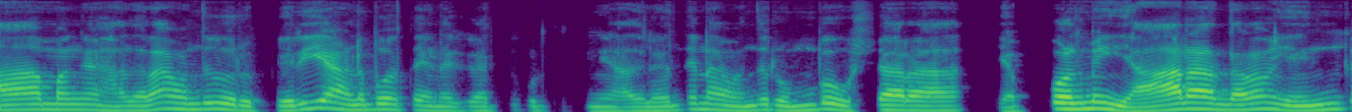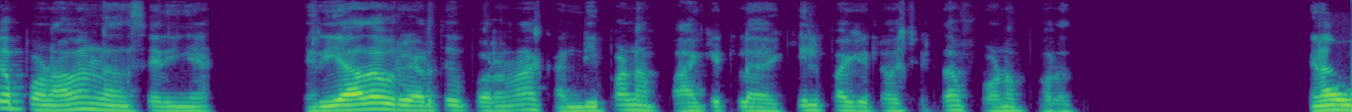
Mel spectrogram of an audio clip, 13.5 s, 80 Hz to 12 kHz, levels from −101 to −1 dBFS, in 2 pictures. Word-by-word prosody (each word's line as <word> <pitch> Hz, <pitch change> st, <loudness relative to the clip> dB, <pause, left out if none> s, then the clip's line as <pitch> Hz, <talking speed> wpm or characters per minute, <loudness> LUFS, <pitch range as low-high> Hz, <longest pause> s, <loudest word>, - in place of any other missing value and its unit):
ஆமாங்க, 160 Hz, +1 st, +1 dB
அதெல்லாம் 155 Hz, +8 st, -1 dB
வந்து 170 Hz, +1 st, -1 dB
ஒரு 140 Hz, -3 st, -1 dB
பெரிய 175 Hz, +10 st, +1 dB
அனுபவத்த 155 Hz, -1 st, -2 dB
எனக்கு 130 Hz, -1 st, -6 dB
கத்துக் 130 Hz, +3 st, -10 dB
குடுத்துட்டுச்சுங்க. 125 Hz, -2 st, -10 dB
அதுலருந்து 130 Hz, +8 st, -3 dB
நான் 150 Hz, -4 st, -1 dB
வந்து 140 Hz, +4 st, -1 dB
ரொம்ப 145 Hz, +6 st, -2 dB
உஷாரா 140 Hz, +3 st, +1 dB, 0.4 s
எப்பொழுமே 185 Hz, -, +4 dB, 0.2 s
யாரா 160 Hz, +9 st, +6 dB
இருந்தாலும், 165 Hz, +3 st, +1 dB
எங்க 170 Hz, +6 st, -1 dB, 0.2 s
போனாலும் 160 Hz, +3 st, +1 dB
நான் 135 Hz, -4 st, -1 dB
செரிங்க. 125 Hz, -1 st, -2 dB, 0.5 s
தெரியாத 150 Hz, +7 st, +7 dB
ஒரு 155 Hz, -, +1 dB
எடத்துக்கு 140 Hz, 0 st, -4 dB
போறன்னா, 130 Hz, +5 st, -4 dB
கண்டிப்பா 125 Hz, +5 st, -2 dB
நான் 125 Hz, -4 st, -5 dB
பாக்கெட்ல 125 Hz, +1 st, -5 dB, 0.2 s
கீழ் 145 Hz, 0 st, -4 dB
பாக்கெட்ல 130 Hz, -3 st, -4 dB
வச்சுட்டுதான் 130 Hz, +5 st, -8 dB
போன 120 Hz, +1 st, -3 dB
போறது. 110 Hz, -1 st, -11 dB, 1.2 s
ஏன்னா 145 Hz, +2 st, +6 dB
உ -, -, +5 dB
140 Hz, 155 wpm, -27 LUFS, 125-160 Hz, 1.2 s, தெரியாத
